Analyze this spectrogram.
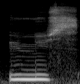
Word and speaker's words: humus: C'est une origine latine, humus, que l'on prononcerait humus à la française.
